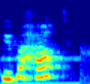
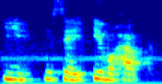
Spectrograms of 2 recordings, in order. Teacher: vowels, so for example in standard german you'd say "überhaupt", whereas in south tyrolean the /y/ is unrounded , and it becomes "ibrhaupt", and another feature is that we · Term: unround vowels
